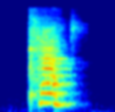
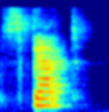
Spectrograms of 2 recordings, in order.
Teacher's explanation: So cat versus scat. You don't feel that aspiration.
